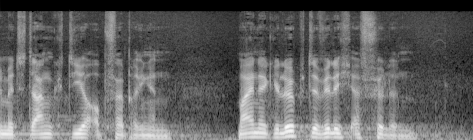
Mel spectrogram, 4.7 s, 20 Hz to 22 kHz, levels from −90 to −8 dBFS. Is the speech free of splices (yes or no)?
yes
